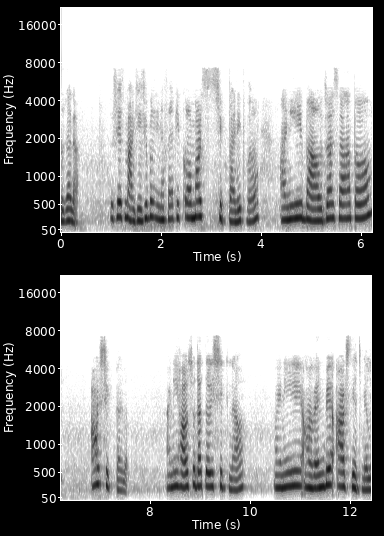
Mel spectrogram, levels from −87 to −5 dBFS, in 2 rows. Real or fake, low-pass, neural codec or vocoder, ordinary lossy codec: fake; none; codec, 16 kHz, 1.1 kbps, Voila-Tokenizer; none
